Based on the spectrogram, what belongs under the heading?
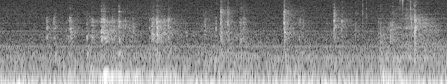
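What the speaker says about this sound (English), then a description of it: "here we can start typing" Close computer keyboard typing in a steady run of quick, light key clicks, moderately faint and continuous with no voices.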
